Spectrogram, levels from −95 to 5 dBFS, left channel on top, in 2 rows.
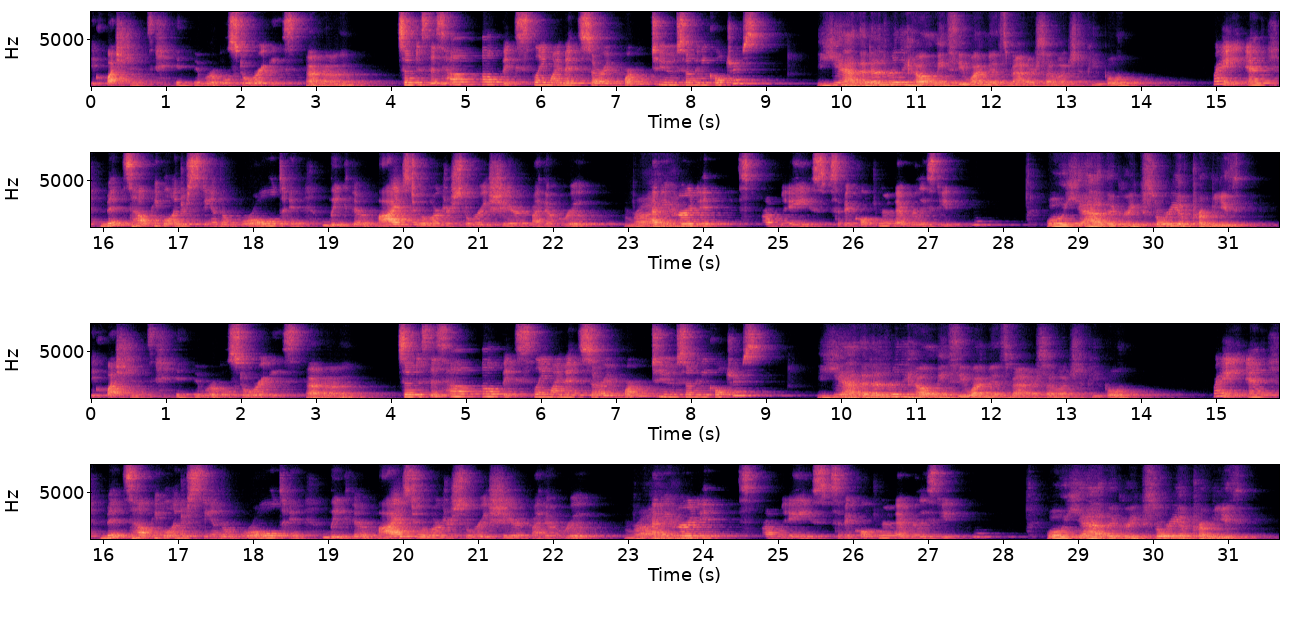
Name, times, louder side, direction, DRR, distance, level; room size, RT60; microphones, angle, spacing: voice 1, 0.0-2.7 4.1-8.9 15.0-22.5 23.3-24.1 24.5-27.3 27.6-27.7, left 1 dB, 20° left, -2 dB, 0.6 m, -23 dB
voice 2, 2.9-3.4 9.7-13.8 23.0-23.8 28.6-31.1, equal, 65° left, 0 dB, 1.3 m, -21 dB
6.8 x 3.6 x 4.0 m, 1.2 s
head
